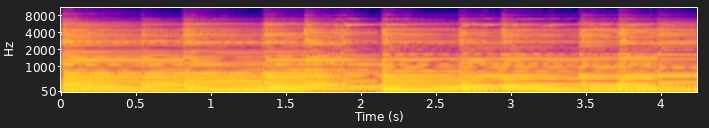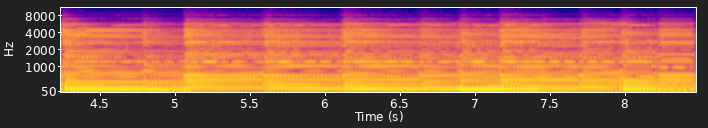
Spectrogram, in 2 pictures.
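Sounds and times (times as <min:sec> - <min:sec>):
acoustic guitar: 0:00.0 - 0:08.4.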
